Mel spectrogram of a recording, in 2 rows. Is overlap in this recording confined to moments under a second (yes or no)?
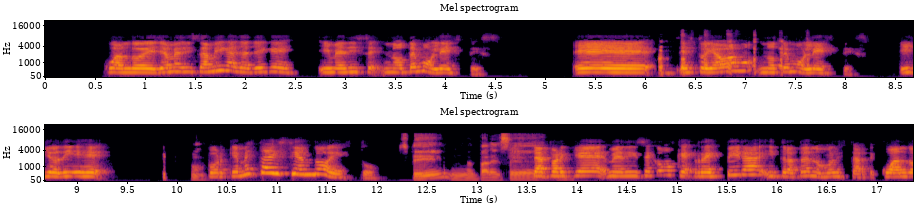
yes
